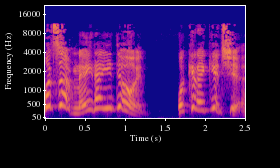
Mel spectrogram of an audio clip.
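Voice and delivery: brightest, shiniest, very high, swooping voice. Describing a film character's pleasant moments, imitating Bronson's brightest, shiniest pleasantness. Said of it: "just the brightest, shiniest".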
